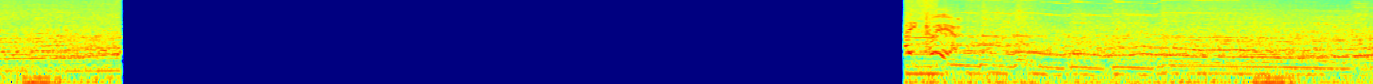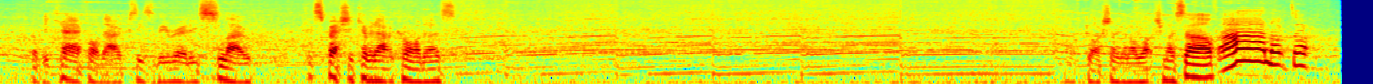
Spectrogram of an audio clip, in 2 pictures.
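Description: A racing car engine whines and revs up and down.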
